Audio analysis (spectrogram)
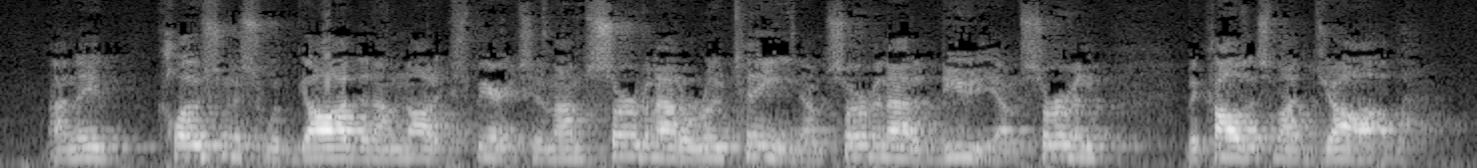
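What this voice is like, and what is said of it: Southern American accent. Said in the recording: “she loves my Southern accent”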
